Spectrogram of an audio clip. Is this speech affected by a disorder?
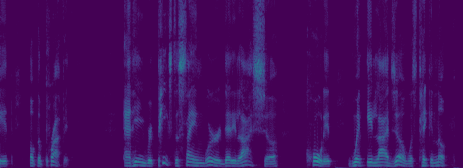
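No.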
